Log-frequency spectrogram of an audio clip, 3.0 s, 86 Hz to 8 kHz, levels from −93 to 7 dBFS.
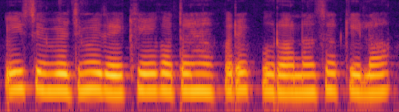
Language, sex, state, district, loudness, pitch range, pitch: Hindi, female, Rajasthan, Jaipur, -13 LUFS, 195-210 Hz, 205 Hz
